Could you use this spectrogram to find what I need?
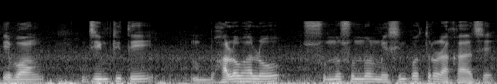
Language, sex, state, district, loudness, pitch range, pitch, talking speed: Bengali, male, West Bengal, North 24 Parganas, -20 LUFS, 100-125 Hz, 115 Hz, 155 wpm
